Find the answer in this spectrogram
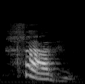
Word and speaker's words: chave: o fonema e letra aqui chave eu tenho cinco letras e quatro fonemas porque eu não tenho o fonema do ch eu tenho o fonema o som de x tá certo aqui tem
